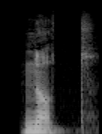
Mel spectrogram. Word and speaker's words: något: In daily conversation, this is often pronounced not.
